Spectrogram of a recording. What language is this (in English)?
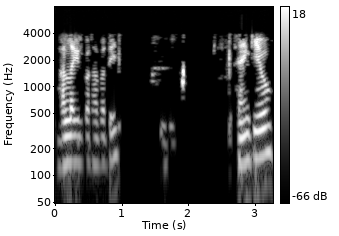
Assamese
